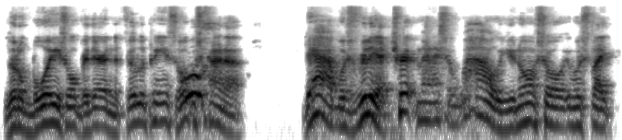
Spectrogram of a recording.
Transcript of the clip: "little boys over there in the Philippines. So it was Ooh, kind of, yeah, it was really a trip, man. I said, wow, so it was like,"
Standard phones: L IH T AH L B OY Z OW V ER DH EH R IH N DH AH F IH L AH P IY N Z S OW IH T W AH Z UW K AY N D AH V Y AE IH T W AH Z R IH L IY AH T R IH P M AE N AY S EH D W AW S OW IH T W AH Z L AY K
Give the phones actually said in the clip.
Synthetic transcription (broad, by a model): L IH T L B OY Z OW V ER DH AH R IH N DH AH F IH L AH P IY N Z S OW IH T W AH Z K AY N D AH Y AE IH T W AH Z R IH L IY AH T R IH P M AE N AY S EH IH W AW S OW IH T W AH Z L AY K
